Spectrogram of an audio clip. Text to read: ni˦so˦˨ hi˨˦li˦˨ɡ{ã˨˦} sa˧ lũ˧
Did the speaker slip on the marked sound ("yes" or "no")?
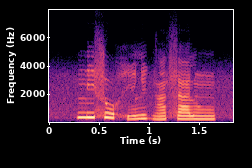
no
